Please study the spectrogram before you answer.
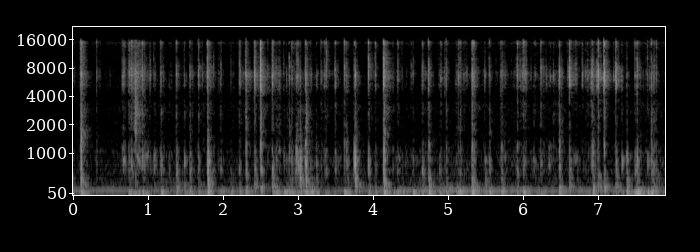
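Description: Fingertips tap quickly across the dark grey plastic chiclet keys of an ASUS laptop keyboard, typing. The result is a fast, uneven stream of short, bright plastic clicks that die away almost instantly, over a steady low hum.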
